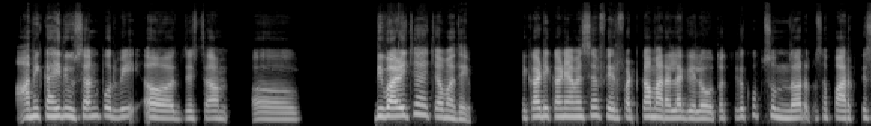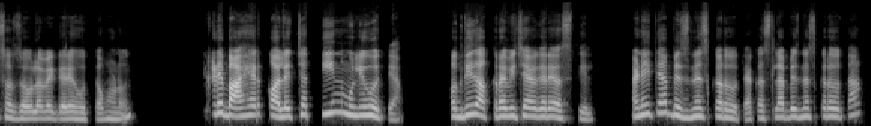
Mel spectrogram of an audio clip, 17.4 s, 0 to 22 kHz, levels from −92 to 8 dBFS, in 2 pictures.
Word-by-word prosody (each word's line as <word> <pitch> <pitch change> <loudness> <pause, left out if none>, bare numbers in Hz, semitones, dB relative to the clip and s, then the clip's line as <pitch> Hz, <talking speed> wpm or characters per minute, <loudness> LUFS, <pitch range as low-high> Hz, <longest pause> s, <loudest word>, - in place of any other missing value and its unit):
आम्ही 225 +2 +1
काही 235 0 +3
दिवसांपूर्वी 230 0 -2
अ, 195 -3 +2
जसं 190 -1 -4 0.3
अ, 155 - -10 1.2
दिवाळीच्या 240 +4 +7
ह्याच्यामध्ये 205 - -2 0.5
एका 225 +3 +4
ठिकाणी 225 -1 +2
आम्ही 225 0 +3
असा 250 +3 -4
फेरफटका 210 0 -1
मारायला 200 -2 +3
गेलो 185 -1 -2
होतो. 180 +3 -6
तिथे 205 +2 -10
खूप 265 -1 -16
सुंदर 205 -4 -2
असं 200 +3 -12
पार्क 195 -1 +3
ते 205 - -8
सजवलं 180 -3 -3
वगैरे 180 -1 -1
होतं 165 -1 -7
म्हणून. 175 +5 -8
तिकडे 300 +4 -5
बाहेर 265 0 +7
कॉलेजच्या 230 +3 +3
3 310 +5 -2
मुली 265 -4 0
होत्या. 235 -5 -1 0.5
अगदीच 230 +6 +1
11वीच्या 235 0 +2
वगैरे 225 0 +1
असतील 190 -6 -5 0.4
आणि 270 +5 +1
त्या 325 - +1
बिझनेस 235 -5 -1
करत 220 -2 0
होत्या. 165 -3 -6
कसला 200 +3 -3
बिझनेस 225 +1 -4
करत 230 0 -2
होता? 240 +5 -5
220 Hz, 155 wpm, -23 LUFS, 195-235 Hz, 1.2 s, दिवाळीच्या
